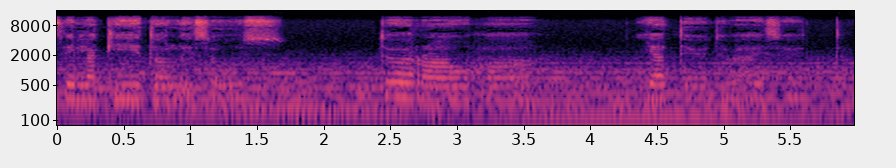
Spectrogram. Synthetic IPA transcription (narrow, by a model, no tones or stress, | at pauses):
silːækiːt̪olːisuːs | t̪yørɑwhɑː | jɑt̪yːt̪yʋæ̰isyːt̪ːæ̥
